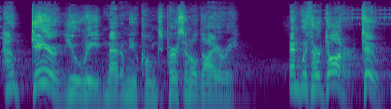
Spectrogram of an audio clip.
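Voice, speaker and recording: An actor playing a fussy, devoted subordinate officer in a video game dub, speaking in a theatrical, officious way. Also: male voice, on the high side, very animated, moderate pace. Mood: indignant.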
